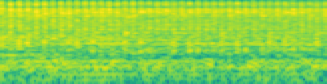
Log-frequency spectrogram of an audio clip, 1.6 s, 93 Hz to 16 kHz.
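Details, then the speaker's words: Toyota 2H diesel (automatic, R801 12H 9.5 governor, 12HT boost-compensation AFC) idling while warming up: steady, even clatter with no uneven knock; a healthy, smooth-running idle. "I guess, while we're getting this sucker warmed up, mate, um just appreciate the sound of a good 2 H."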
